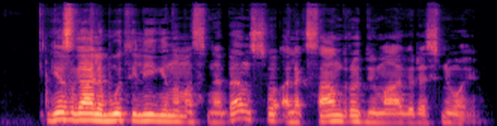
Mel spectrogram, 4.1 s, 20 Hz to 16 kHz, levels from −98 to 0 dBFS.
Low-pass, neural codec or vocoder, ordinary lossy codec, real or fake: 14.4 kHz; none; MP3, 96 kbps; real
